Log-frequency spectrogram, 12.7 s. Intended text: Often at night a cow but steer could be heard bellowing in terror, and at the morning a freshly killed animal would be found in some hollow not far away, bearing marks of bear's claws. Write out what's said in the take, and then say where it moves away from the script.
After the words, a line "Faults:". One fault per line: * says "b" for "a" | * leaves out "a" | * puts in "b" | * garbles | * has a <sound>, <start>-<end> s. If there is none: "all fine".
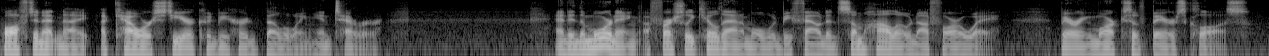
Often at night a cow or steer could be heard bellowing in terror, and in the morning a freshly killed animal would be found in some hollow not far away, bearing marks of bear's claws.
Faults:
* says "or" for "but"
* says "in" for "at"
